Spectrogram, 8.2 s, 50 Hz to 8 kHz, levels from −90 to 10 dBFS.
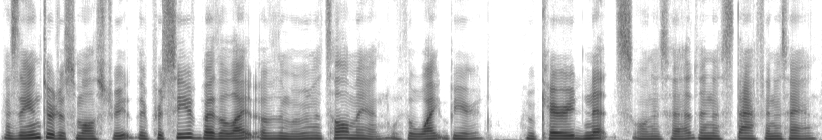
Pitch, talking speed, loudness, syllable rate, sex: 155 Hz, 240 wpm, -18 LUFS, 5.1 syllables/s, male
